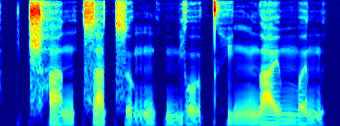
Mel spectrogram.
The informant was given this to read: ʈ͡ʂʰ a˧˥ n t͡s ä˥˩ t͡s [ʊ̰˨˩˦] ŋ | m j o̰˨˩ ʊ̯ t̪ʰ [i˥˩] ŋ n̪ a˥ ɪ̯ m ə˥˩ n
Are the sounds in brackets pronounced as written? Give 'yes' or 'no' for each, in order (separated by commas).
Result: yes, no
